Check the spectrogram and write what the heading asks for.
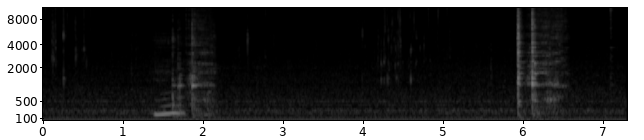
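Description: A metal ladle clinking and scraping against the soup pot while spicy soup is poured and drips into plastic containers, in two short bursts, about a second and a half in and about six seconds in.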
